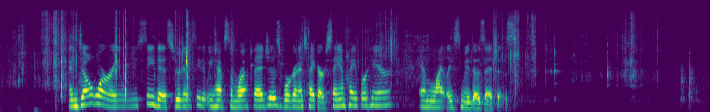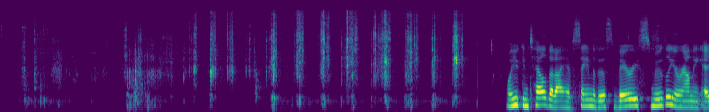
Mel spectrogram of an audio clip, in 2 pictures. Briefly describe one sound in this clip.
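A woman talks calmly and clearly into a close microphone.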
